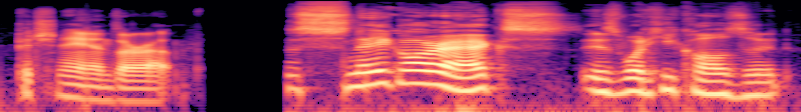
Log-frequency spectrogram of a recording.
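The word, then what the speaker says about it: SNKRX: okay okay i'm pitching hands are up the snake rx is what he calls it it is spelled snk rx don't know what to to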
